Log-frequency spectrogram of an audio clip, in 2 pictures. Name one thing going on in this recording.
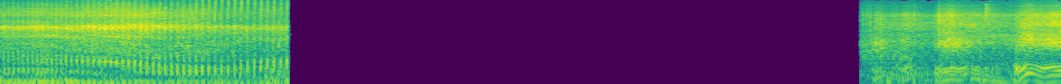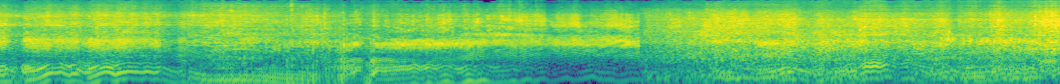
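A motorcycle engine revs loudly up and down.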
